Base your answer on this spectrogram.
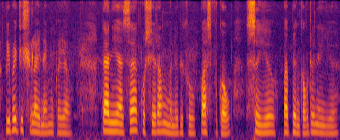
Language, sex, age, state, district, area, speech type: Bodo, female, 45-60, Assam, Udalguri, rural, spontaneous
